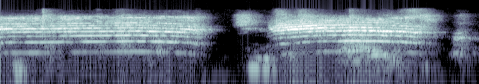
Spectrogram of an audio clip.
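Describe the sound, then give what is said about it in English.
A cat lets out two long, loud yowls, each drawn out for over a second with a brief pause between them, strained and insistent. “I have to appease the cat.”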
